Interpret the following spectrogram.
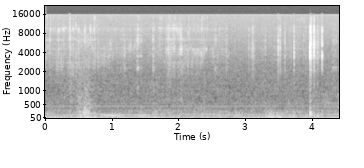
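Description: Rosin flux crackling and sizzling under a hot soldering iron as a stripped copper wire end is tinned in a tray of rosin and solder, with a sharp click near the end.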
